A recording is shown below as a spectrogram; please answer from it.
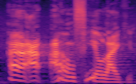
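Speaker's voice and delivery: a hint of a whiny, stammering excuse-maker; mock lazy excuse. Preacher mimics lazy member dodging work, mild mock whine.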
